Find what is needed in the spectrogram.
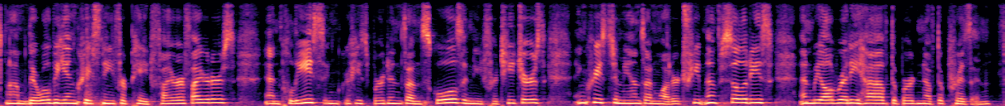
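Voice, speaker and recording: Speaking very fast in an American accent, a woman uses a fairly high pitch and ordinary pitch variation on a very clean recording with a silent background. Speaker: public commenter. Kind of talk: public hearing statement.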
